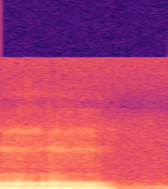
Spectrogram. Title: My lil snoring pig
